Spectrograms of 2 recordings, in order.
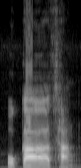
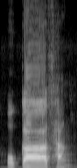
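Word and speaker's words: お母さん: 까 뒤에 아단 문자 다음에 아가 왔기 때문에 이 아는 장음부호와 마찬가지입니다. 그래서 아를 발음하지 않고 앞에 있는 까를 길게 발음하면 됩니다. 오가상.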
